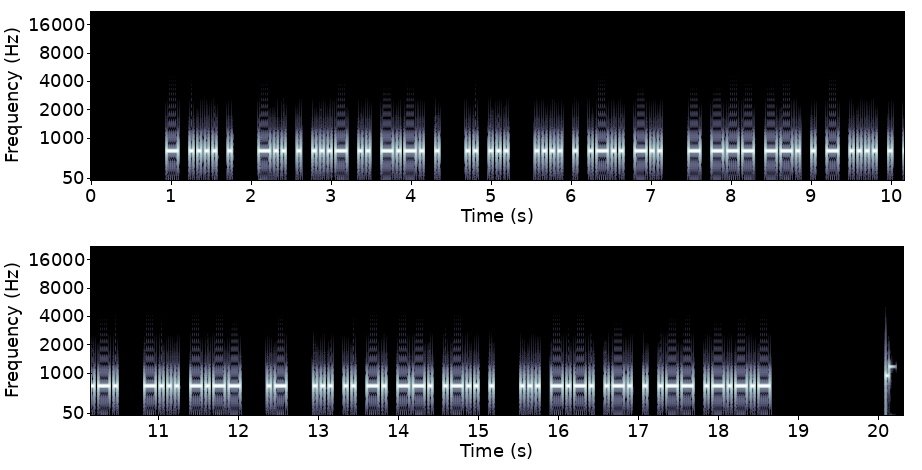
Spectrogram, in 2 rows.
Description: Morse code, heard as a keyed tone, about 25 wpm, 700 Hz. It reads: THE DEVICE IS HELD TOGETHER BY A SINGLE SCREW.
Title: Sentences from Top 1600 Words 25wpm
